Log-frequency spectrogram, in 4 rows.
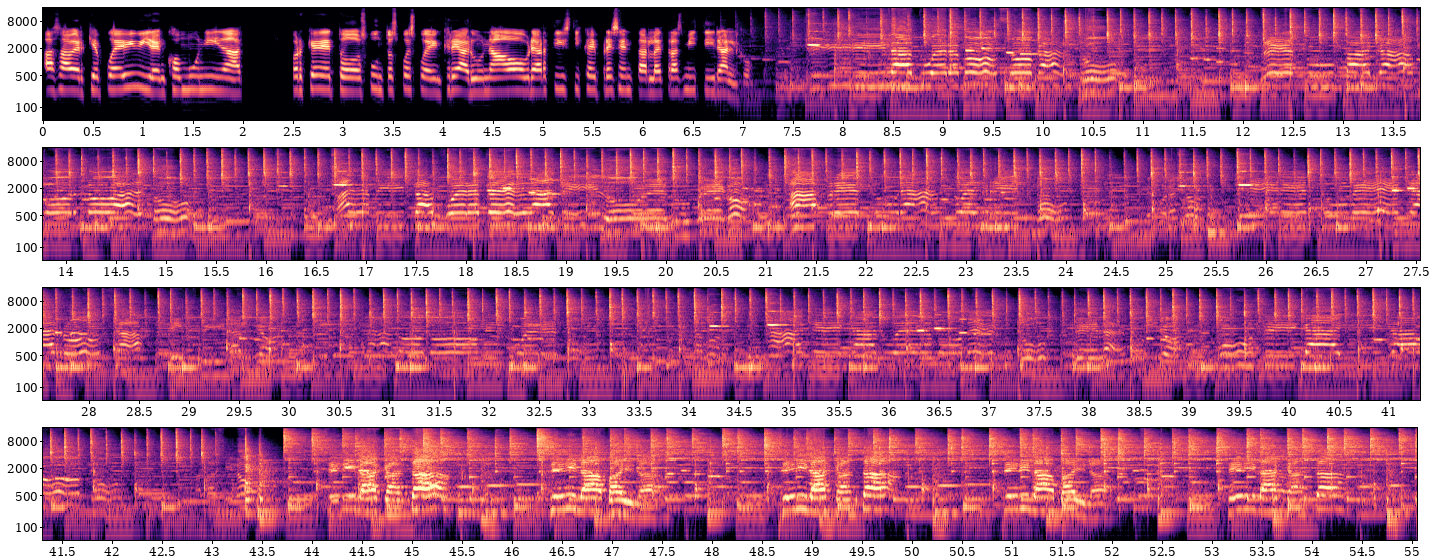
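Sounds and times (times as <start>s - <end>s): congas: 6.6s - 55.0s
keyboard: 7.0s - 55.0s
electric bass: 7.1s - 54.1s
violin: 7.3s - 43.3s.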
